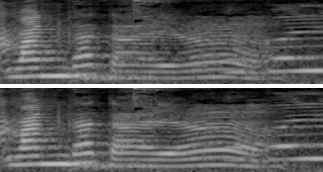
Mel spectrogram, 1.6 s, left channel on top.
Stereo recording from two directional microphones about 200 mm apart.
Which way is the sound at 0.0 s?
Centre (ahead or behind).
